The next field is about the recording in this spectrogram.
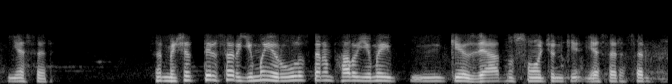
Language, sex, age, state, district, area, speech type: Kashmiri, male, 18-30, Jammu and Kashmir, Shopian, rural, conversation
